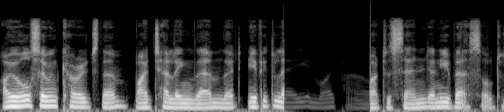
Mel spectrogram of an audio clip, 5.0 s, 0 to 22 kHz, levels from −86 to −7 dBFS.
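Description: An audio dropout to a faint residue runs from 2.84 to 3.70 s, cutting the speech abruptly for about 0.87 s. Only a faint leak remains, roughly 35 dB under normal level, likely because the signal feed broke while the downstream path stayed live.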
